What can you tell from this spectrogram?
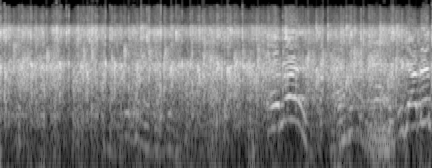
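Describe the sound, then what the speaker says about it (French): A church congregation bursts into sustained applause, a dense steady wash of clapping filling the whole stretch, with a voice talking over it near the end. "Applaudissez."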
